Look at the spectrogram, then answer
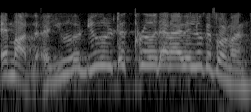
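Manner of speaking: fake patois accent, very high and swooping. Narrating a scene, the speaker voices a man greeting the listener in a bad patois accent. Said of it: "with what is to be described as a bad patois accent".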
